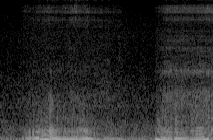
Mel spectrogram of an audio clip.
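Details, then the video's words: Indoors, a Great Dane sleeps on the couch and snores: two long, deep, rumbling snores, the first drawn out over about a second and a half, the second louder and rougher, with softer breathing between. "Great Dane snoring"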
